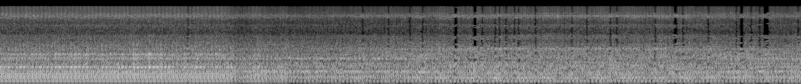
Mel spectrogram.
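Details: Generator converted to a tri-fuel carburetor, running on propane: steady buzzing run, pitch settles slightly after two seconds, no misses or surging; runs normally, though propane keeps flowing as the regulator diaphragm doesn't shut off.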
